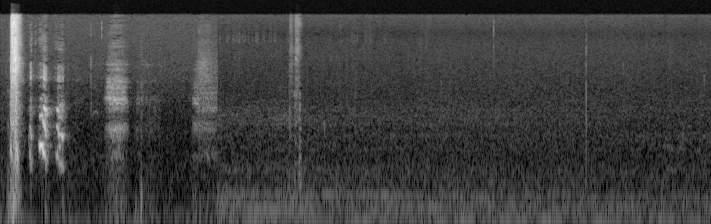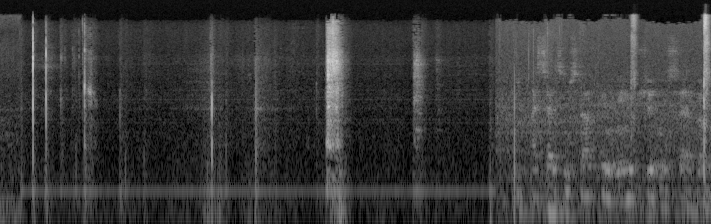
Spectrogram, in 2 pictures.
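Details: Sneezing cats: several brief, sharp sneezes in small bursts, separated by quiet stretches with faint purring and low room hum; sneezing.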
